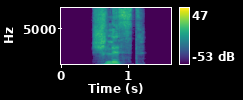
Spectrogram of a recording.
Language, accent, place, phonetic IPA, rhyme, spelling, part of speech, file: German, Germany, Berlin, [ʃlɪst], -ɪst, schlisst, verb, De-schlisst.ogg
- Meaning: second-person singular/plural preterite of schleißen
